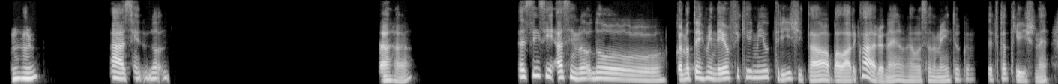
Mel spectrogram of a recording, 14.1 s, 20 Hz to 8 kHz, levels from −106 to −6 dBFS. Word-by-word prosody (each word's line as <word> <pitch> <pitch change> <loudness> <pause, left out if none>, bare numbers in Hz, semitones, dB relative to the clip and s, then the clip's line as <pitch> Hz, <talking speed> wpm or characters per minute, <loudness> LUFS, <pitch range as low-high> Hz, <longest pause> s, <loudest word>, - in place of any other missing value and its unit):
Uhum. 160 +5 +4 0.9
Ah, 170 -4 +6
sim, 160 +2 -6
no 160 +2 -3 2.8
Aham. 110 -5 0 1.4
É 200 +1 +4
sim 235 +5 -2
sim, 215 -4 -1
assim 185 +2 +3
no 155 0 +1
no 130 -7 0 0.2
quando 140 +1 +3
eu 150 - +2
terminei, 155 -3 +2
eu 165 - +2
fiquei 185 +2 -6
meio 180 +1 -1
triste 155 -4 -5
e 125 - -9
tal, 115 +1 +4
abalado, 105 -3 +2
claro, 95 -3 +3
né. 95 +4 -3
É 120 - -6
um - - -8
relacionamento 100 +4 -6
quando 140 +2 -14 0.2
você 135 - -2
fica 150 +3 -5
triste, 105 -8 -5
né. 95 +2 -5
145 Hz, 130 wpm, -23 LUFS, 110-165 Hz, 2.8 s, Ah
